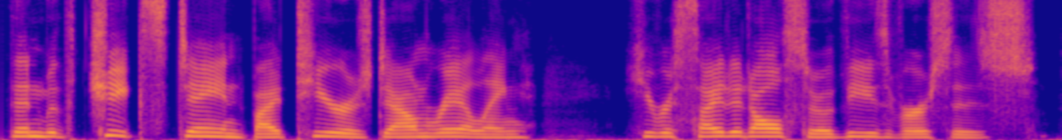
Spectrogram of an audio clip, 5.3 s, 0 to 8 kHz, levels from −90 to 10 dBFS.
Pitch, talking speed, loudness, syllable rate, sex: 205 Hz, 145 wpm, -16 LUFS, 4.2 syllables/s, female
